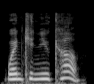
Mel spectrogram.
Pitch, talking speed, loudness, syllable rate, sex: 245 Hz, 255 wpm, -18 LUFS, 5.3 syllables/s, female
